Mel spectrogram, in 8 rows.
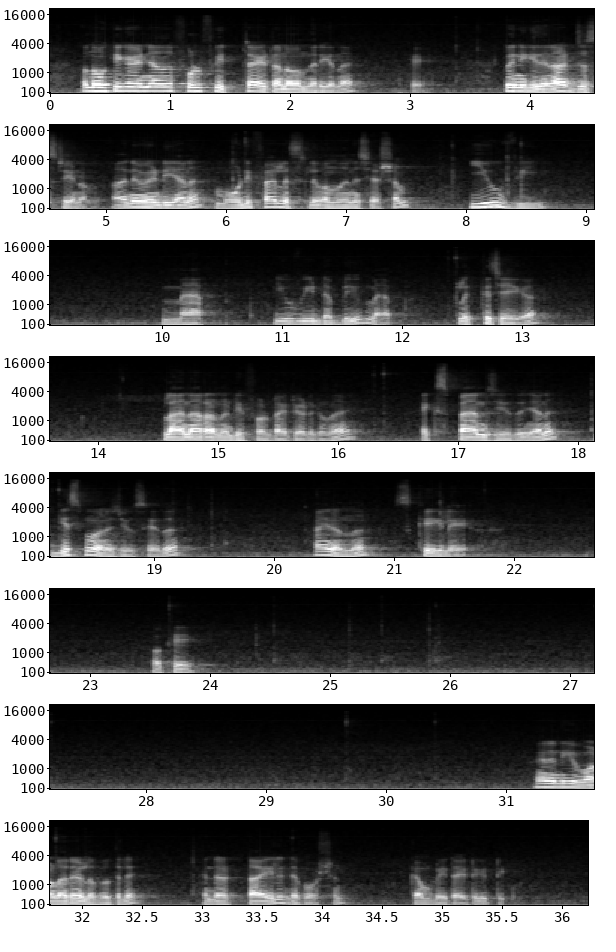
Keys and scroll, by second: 8.0 u, 8.5 v.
